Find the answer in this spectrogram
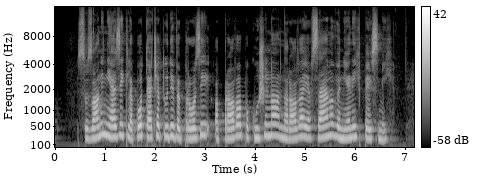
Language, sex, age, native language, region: Slovenian, female, 18-29, Slovenian, Pomurje region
